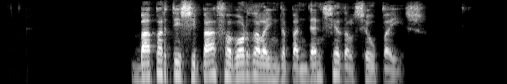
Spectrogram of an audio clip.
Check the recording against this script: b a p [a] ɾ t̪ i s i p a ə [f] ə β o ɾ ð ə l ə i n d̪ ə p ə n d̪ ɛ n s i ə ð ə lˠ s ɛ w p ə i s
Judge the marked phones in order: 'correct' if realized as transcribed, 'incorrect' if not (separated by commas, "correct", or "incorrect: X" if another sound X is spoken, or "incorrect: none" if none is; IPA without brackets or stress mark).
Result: incorrect: ə, correct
